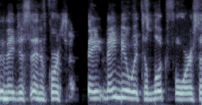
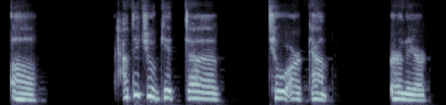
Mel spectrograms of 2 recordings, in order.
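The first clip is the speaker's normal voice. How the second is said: hushed, whispered. Game master voicing a character who whispers a question to a player, whispering. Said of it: "She looks to I and whispers".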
